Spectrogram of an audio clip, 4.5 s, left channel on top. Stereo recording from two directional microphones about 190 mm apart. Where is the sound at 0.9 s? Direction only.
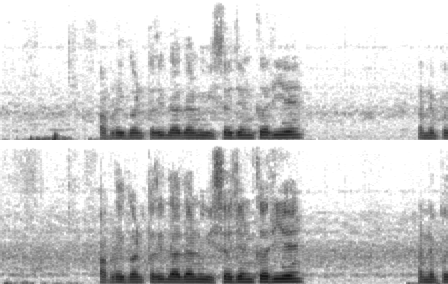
5° right (ahead or behind); by 3.0 s 25° right (ahead or behind).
